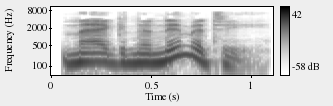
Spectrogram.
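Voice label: "magnanimity", British English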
